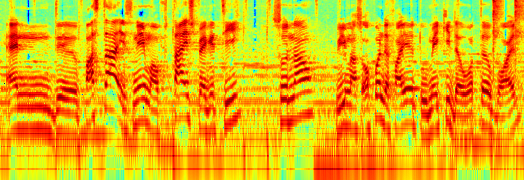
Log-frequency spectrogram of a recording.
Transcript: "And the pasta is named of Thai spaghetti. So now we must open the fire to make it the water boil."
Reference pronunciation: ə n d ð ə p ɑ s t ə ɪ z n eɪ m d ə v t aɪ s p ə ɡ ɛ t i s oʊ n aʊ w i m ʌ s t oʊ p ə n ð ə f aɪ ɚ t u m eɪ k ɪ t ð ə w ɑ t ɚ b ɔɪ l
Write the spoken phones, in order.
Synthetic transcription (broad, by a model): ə n d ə p ɑ s t ə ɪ s n eɪ m ə f t aɪ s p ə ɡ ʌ t i s oʊ n aʊ w i m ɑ s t oʊ p ə n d ə f aɪ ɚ t u m eɪ k ɪ t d ə w ɑ t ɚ b ɔɪ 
